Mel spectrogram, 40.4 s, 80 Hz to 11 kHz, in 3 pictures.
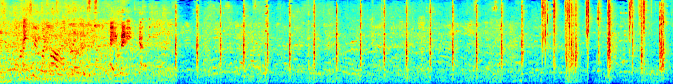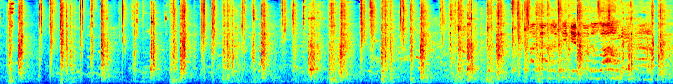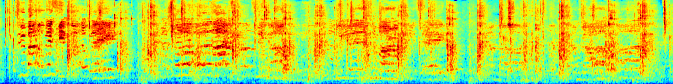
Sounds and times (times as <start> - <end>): Speech: 0.0 - 13.2
Crowd: 0.0 - 40.3.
